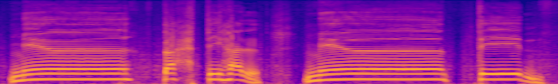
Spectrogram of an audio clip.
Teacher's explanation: lidah kita naik tapi tak kena lagi lelangit tu, dalam keadaan bunyi dah ke batang hidung kita. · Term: nun ikhfa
